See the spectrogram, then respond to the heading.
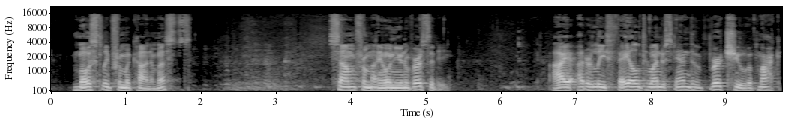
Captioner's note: laughter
